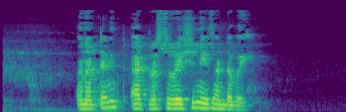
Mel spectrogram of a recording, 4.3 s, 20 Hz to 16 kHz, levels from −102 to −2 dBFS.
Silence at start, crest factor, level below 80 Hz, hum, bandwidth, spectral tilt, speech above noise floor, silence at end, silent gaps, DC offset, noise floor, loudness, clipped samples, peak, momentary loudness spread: 0.95 s; 18 dB; -56 dBFS; none; 11.5 kHz; -6.5 dB/octave; 67 dB; 1.2 s; none; under 0.1%; -86 dBFS; -20 LUFS; under 0.1%; -2 dBFS; 9 LU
